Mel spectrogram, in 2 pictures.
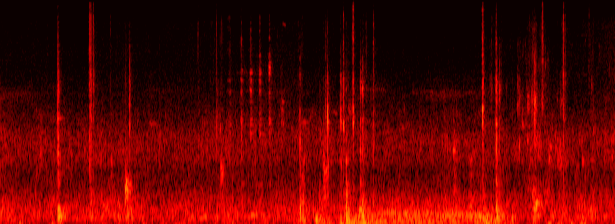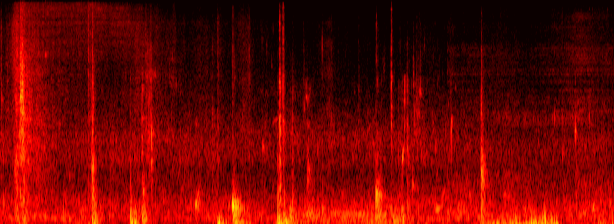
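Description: Light clicks and knocks from rod, reel and hull, over a low rumble of water and wind around an aluminum bass boat. About eight seconds in comes one brief whoosh of a cast, the line hissing off the spinning reel.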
